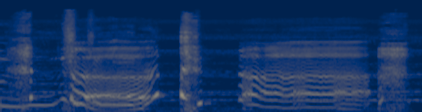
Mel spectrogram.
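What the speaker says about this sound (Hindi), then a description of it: "बबलू को अचानक किसी औरत के रोने की आवाज आती है" A woman cries in long, wavering wails broken by short sobbing gasps, loud and close, heard alone.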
